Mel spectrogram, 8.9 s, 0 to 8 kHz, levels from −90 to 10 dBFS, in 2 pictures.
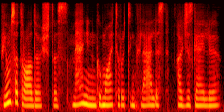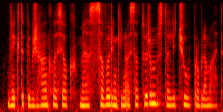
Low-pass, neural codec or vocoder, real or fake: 7.2 kHz; codec, 16 kHz, about 1 kbps, DyCAST, with the encoder's durations; fake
